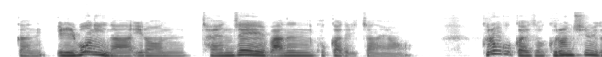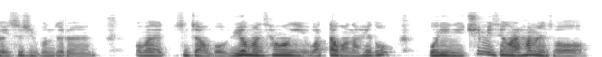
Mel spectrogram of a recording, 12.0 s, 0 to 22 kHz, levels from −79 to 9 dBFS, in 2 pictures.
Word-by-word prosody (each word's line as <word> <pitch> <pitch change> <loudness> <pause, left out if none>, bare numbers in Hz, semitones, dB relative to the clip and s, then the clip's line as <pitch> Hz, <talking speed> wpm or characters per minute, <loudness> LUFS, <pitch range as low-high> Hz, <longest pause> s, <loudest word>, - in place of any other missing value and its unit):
그러니깐 100 -2 -8
일본이나 120 - +4
이런 105 -2 -5 0.2
자연재해 130 +6 +4
많은 115 +2 +2
국가들이 110 -6 -6
있잖아요. 90 0 -11 0.7
그런 240 0 +1
국가에서 120 - -1
그런 150 +3 +5
취미가 140 -6 0
있으신 110 +2 -8
분들은 95 -3 -10 0.4
어 115 - -9
만약 115 -2 -4
진짜 120 -1 -4
뭐 100 0 -7
위험한 130 +3 +4
상황이 130 -3 +1
왔다거나 110 -1 -1
해도 140 - -5 0.3
본인이 125 -3 +1
취미 200 - -5
생활하면서 120 - 0
115 Hz, 345 characters per minute, -21 LUFS, 105-135 Hz, 0.7 s, 그런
